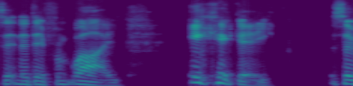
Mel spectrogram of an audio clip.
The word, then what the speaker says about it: ikigai: I always pronounce it in a different way. Ikigai.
